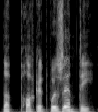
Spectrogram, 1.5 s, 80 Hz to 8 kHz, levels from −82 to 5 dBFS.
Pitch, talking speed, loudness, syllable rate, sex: 140 Hz, 160 wpm, -18 LUFS, 4.9 syllables/s, male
